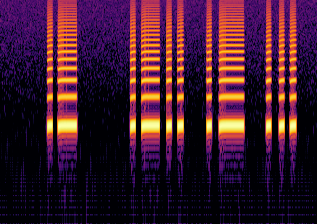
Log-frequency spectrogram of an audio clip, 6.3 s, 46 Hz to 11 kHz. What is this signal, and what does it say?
Morse code, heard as a horn, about 10 wpm. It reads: A LAS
